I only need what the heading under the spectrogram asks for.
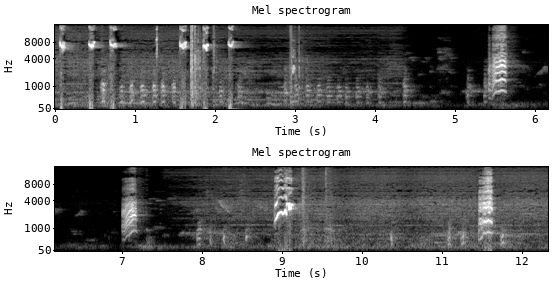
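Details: Rio Rio myna, kept to tutor other songbirds, singing a long, repetitive song: high thin whistled notes at first, then harsh, buzzy broadband bursts spaced roughly two seconds apart against quiet background.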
